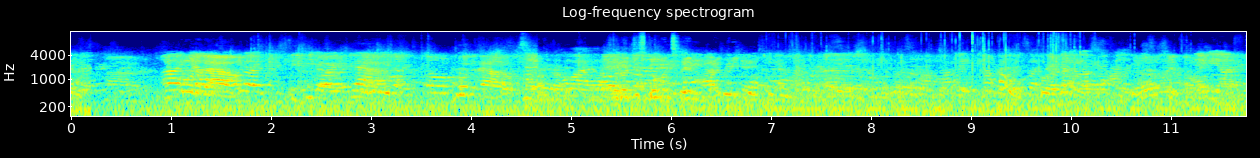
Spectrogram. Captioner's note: chatter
